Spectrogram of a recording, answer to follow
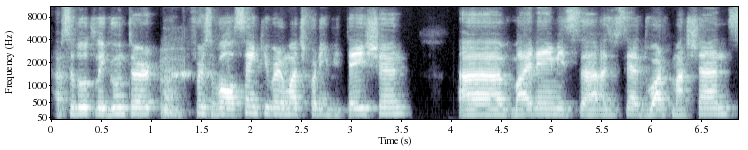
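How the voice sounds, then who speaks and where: A man's voice: on the high side, flat delivery, fairly quick, pushed and bright. A middle-aged man from Portugal, answering interview questions as a podcast guest in an explanatory, emphatic way. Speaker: podcast guest, pharmaceutical executive.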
